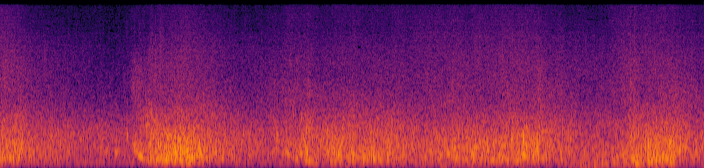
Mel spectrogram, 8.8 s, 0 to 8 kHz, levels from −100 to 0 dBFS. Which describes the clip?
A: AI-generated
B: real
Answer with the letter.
B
